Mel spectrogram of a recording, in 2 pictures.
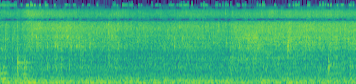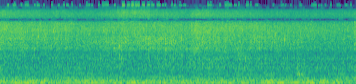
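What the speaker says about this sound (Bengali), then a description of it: "মাছটা ভেজে নেব" Fish sizzling and being stirred in hot oil in a wok while making katla kalia, a dense, steady frying hiss with occasional scraping stirs, close and constant throughout.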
